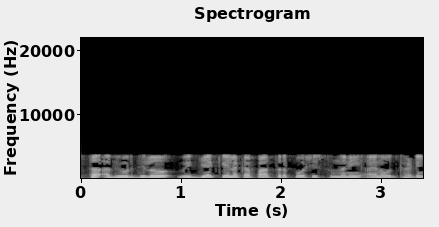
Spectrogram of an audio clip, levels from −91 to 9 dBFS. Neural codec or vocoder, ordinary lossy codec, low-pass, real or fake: none; none; 3.6 kHz; real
